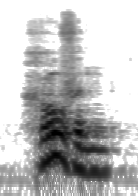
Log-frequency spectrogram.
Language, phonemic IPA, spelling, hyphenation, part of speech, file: Dutch, /ˈɣru.və(n)/, groeven, groe‧ven, verb / noun, Nl-groeven.ogg
- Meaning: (verb) to create a groove on an object; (noun) 1. plural of groef 2. plural of groeve; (verb) inflection of graven: 1. plural past indicative 2. plural past subjunctive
